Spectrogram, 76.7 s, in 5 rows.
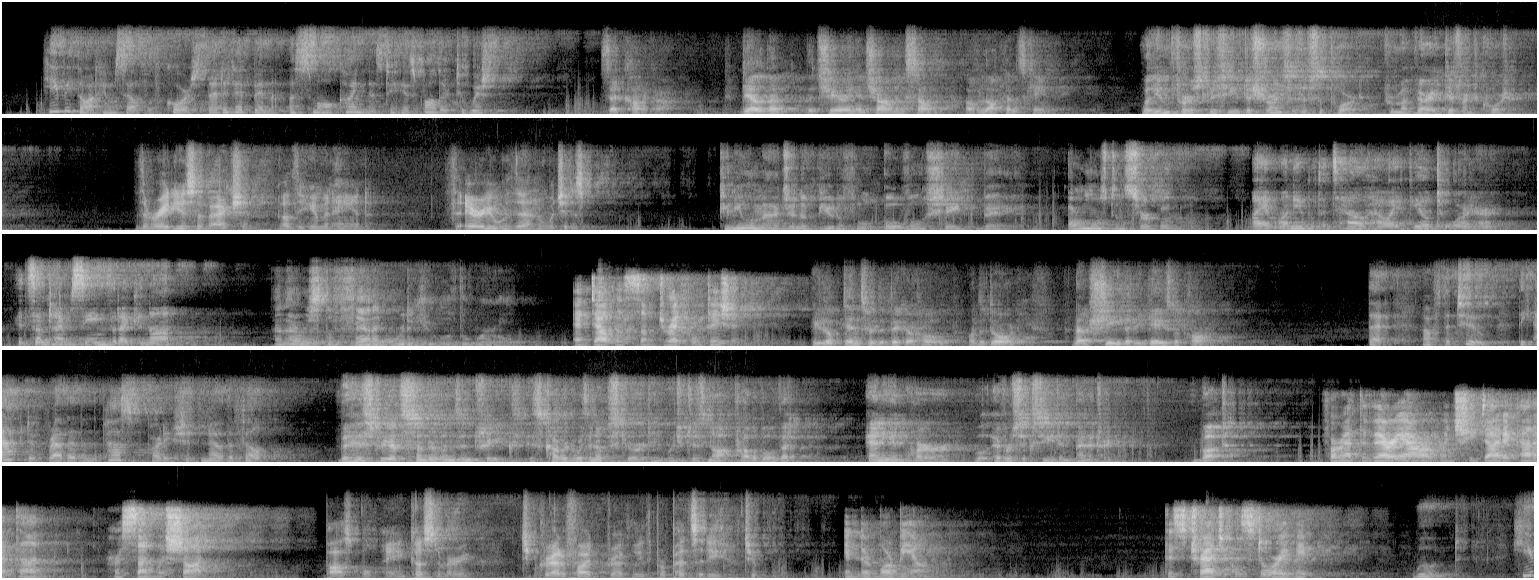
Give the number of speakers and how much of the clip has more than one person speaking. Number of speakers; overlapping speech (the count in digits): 8, no overlap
